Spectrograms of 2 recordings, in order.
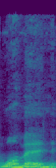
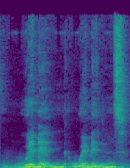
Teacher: it's not woman, it's women, women's with an E sound there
